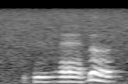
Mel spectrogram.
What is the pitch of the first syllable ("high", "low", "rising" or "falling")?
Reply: low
